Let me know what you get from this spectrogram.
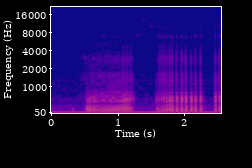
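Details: Sleeping Cocker Spaniel after a hard day at the park gives two rattling snores indoors, the first a steady buzzing rasp and the second breaking into a rapid string of throaty pulses.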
